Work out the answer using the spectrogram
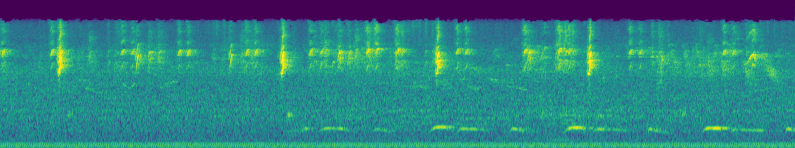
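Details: Barn swallows skimming the sky above a swallow farm make frequent sharp high chirps and twitters, while lower, repeated soft cooing notes from another bird run through the background.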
